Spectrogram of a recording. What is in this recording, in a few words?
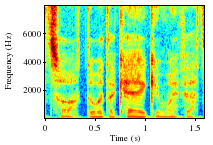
"ceg", Welsh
